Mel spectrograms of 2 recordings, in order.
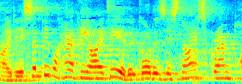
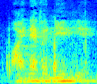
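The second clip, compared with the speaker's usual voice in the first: hushed, lower whisper; 8 semitones lower, 13 dB quieter, faster than usual. Acted. Preacher whispering Jesus's words to false followers. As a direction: breathe it like a grim verdict.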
